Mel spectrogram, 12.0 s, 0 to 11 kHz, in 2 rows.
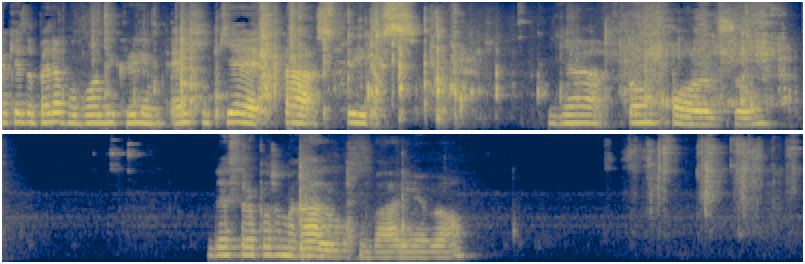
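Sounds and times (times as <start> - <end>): metal screw cap scraping open: 1.3 - 6.0, 10.7 - 12.0.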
